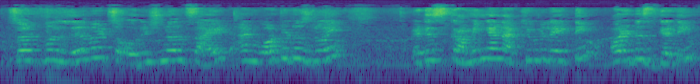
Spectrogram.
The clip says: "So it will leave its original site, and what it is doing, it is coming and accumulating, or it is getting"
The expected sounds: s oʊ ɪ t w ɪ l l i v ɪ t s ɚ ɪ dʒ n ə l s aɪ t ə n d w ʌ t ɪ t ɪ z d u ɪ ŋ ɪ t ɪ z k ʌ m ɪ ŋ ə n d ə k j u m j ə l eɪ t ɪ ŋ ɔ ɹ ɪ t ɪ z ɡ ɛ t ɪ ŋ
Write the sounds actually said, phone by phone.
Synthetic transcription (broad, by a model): s oʊ ɪ t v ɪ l l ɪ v ɪ t s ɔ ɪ dʒ n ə l s aɪ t ə n d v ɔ t ɪ t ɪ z d u ɪ ŋ ɪ t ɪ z k ʌ m ɪ ŋ ə n d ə k j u m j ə l eɪ t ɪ ŋ ɔ ɹ ɪ t ɪ z ɡ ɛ t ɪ ŋ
